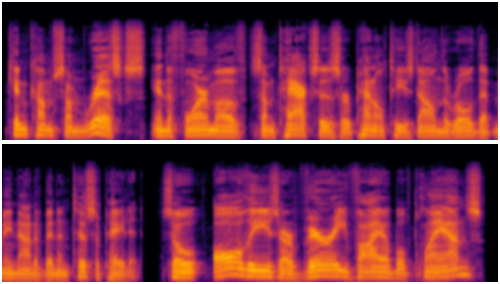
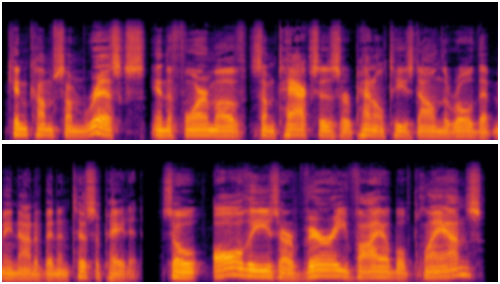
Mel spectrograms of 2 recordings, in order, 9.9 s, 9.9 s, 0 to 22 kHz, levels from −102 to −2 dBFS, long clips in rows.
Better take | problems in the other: neither | garbled, watery; slightly; the same in both

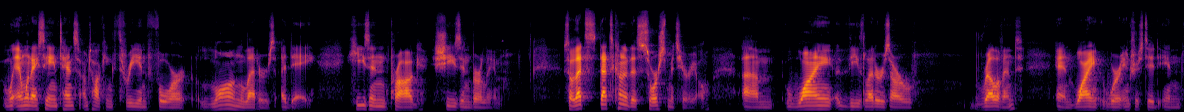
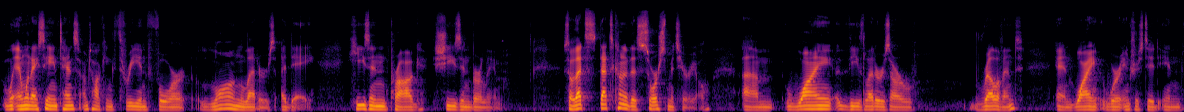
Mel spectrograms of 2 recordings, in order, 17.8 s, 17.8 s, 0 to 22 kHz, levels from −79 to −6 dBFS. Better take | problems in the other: second | thin; very; fading below 750 Hz

